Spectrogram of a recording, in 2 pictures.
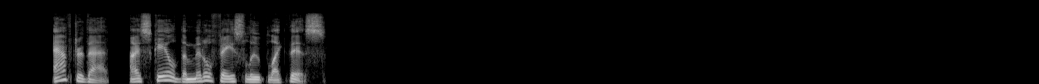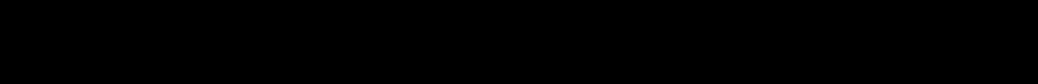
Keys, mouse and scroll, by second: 0.0 KP_7, 1.4 shift+click, 2.2 shift+click, 4.1 middle click, 5.4 s, 6.3 ctrl+z, 8.2 click, 9.0 s, 12.3 Tab, 12.8 middle click, 13.7 ctrl+3, 14.1 middle click, 15.2 ctrl+z, 15.6 middle click.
